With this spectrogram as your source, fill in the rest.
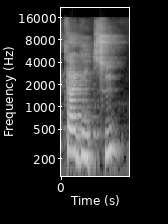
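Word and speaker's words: ヶ月: a un petit k en 4 en fait kagetsu c'est une durée de mois c'est un petit kekatakana mais ça se prononce k de base c'est un kanji mais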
